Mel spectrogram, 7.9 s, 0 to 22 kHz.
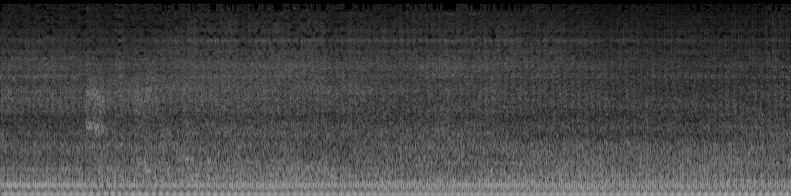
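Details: Restored Kubota G4200 garden tractor diesel, first start after the fuel system was redone and bled: steady, even chug at roughly four beats per second with no misses or knocks, a healthy settled idle.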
